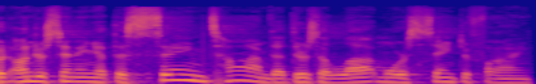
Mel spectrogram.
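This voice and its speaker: In a very clean recording with a silent background, a man with a plain, everyday voice speaks at a moderate pace, fairly high in pitch and with fairly even intonation. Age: 20s. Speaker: church staff member. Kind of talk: testimony.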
